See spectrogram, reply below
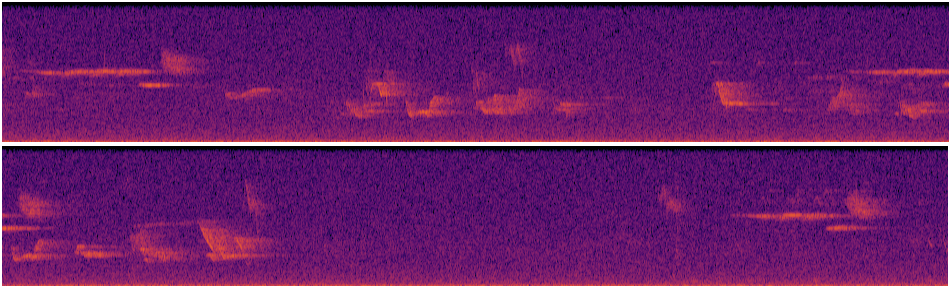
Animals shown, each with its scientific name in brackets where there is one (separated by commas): Black-throated Green Warbler (Setophaga virens), American Robin (Turdus migratorius), Eastern Wood-Pewee (Contopus virens), Blue-headed Vireo (Vireo solitarius)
